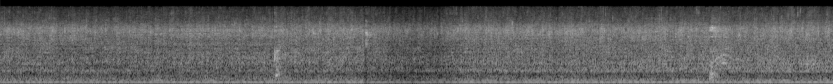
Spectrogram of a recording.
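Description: Beef ribs and sliced chillies simmering in a frying pan with a little water, making a steady sizzle with a few brief louder crackles, the strongest near the end. A steady low hum runs underneath.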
